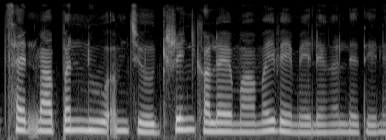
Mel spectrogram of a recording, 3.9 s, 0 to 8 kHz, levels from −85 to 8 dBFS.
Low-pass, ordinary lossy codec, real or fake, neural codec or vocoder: 7.2 kHz; none; real; none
